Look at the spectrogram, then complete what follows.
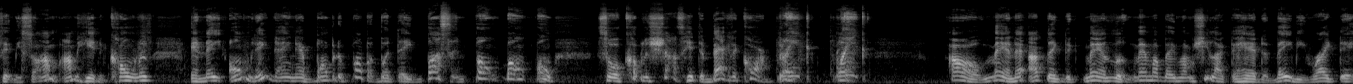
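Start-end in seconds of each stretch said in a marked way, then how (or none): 4.7-5.5 quick mouthed booms; gunshot sounds. Retold or imitated. Narrator mimicking gunfire behind the car, mouthed booms. 7.8-8.7 high sharp mouthed pings; bullet impact sounds. Retold or imitated. Narrator mimicking bullets hitting the car, high pings.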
